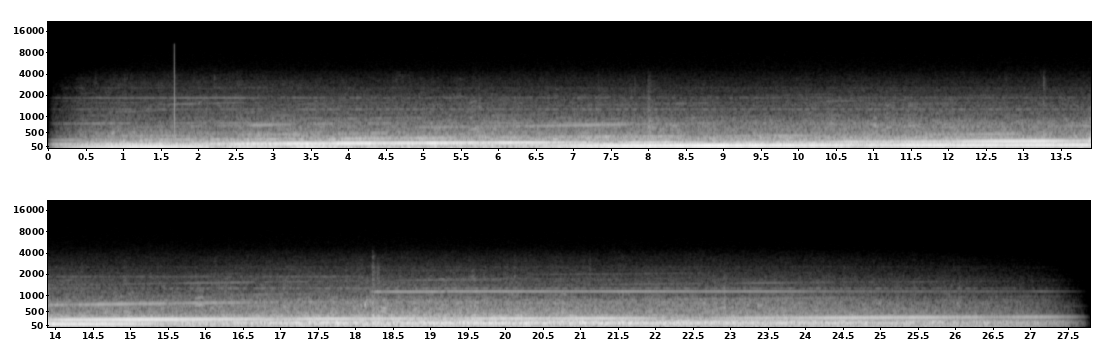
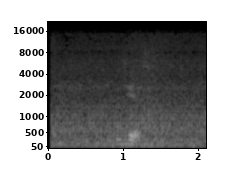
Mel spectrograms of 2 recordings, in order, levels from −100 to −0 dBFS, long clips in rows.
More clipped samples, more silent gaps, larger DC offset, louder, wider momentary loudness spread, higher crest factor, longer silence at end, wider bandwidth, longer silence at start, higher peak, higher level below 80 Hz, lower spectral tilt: neither; neither; neither; first, -14 LUFS vs -48 LUFS; about the same, 11 LU vs 10 LU; second, 12 dB vs 20 dB; first, 0.4 s vs 0 s; second, 2 kHz vs 16.5 kHz; about the same, 0.1 s vs 0 s; first, 0 dBFS vs -28 dBFS; first, -20 dBFS vs -72 dBFS; first, -13.5 dB/octave vs -5.5 dB/octave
